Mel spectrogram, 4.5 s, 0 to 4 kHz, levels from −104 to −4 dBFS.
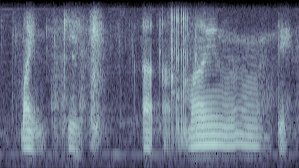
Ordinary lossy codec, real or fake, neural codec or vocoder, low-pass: Opus, 64 kbps; real; none; 3.6 kHz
